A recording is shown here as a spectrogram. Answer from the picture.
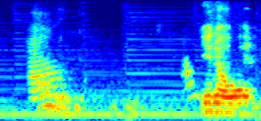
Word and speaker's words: Almin: name right, because I've always been calling him Almin, like almond, like the nut, but his name is supposed to be pronounced as Almin. Almin.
